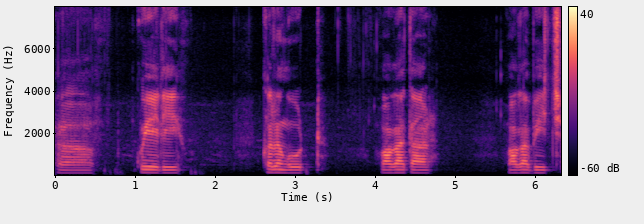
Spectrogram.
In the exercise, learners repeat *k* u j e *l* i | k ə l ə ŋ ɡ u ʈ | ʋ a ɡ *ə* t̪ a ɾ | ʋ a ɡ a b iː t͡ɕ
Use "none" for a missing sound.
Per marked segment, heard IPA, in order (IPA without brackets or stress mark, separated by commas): k, l, a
